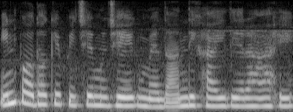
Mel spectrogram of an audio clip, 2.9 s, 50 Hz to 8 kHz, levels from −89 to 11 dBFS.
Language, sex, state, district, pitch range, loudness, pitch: Hindi, female, Chhattisgarh, Bastar, 215-245 Hz, -13 LUFS, 225 Hz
